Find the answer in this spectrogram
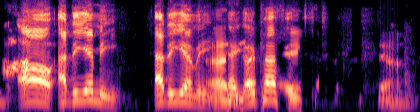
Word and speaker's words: Adeyemi: going to get the pronunciation of Google, isn't he? Yeah, I'm going to get it wrong. Oh, Adeyemi. Adeyemi.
